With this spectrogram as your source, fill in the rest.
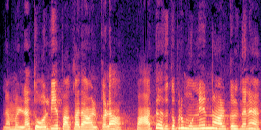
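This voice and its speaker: A firm, caring cartoon uncle, voiced by a woman, at a middle pitch. He reassures others but holds his ground. Faint background noise is heard. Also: brisk, natural voice.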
